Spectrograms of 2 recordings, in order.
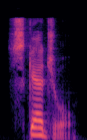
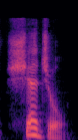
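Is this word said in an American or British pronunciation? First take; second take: American; British. First: It is said with an American pronunciation. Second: It is said with a British pronunciation. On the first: "but American English uses schedule" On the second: "English dialects in Britain and much of the Commonwealth have tended to pronounce the word as"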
